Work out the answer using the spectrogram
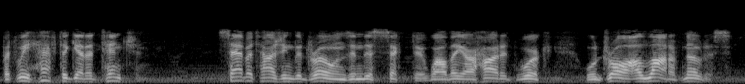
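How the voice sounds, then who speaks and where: A man's voice: mid-range voice, moderate pace, a little hiss or hum, voice pushed up, close to an everyday voice. A man voicing a scheming, sneering male alien rebel in an audiobook. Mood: placating. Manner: goading, sneering. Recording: dull lo-fi audiobook tape.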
